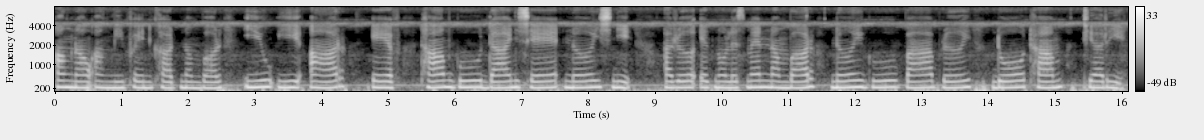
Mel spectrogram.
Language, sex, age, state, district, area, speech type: Bodo, female, 18-30, Assam, Kokrajhar, rural, read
